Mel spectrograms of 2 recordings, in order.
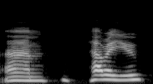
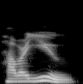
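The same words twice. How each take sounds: First: Level, half-hearted asking, held high; indifferent, hesitant "um" before the question; uninterested. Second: Said in the usual way. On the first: Shown as a demonstration. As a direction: ask it without much interest. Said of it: "eu não tô mostrando lá tanto interesse". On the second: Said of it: "não faz muito sentido, não tem muito efeito".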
